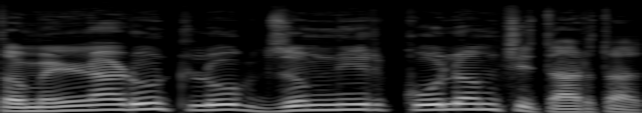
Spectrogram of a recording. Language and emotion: Goan Konkani, neutral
